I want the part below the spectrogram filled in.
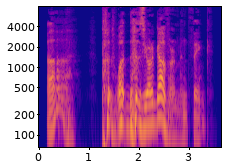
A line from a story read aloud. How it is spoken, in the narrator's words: The Russian asked with another jolly laugh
